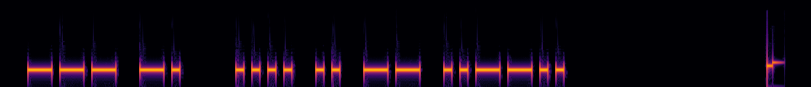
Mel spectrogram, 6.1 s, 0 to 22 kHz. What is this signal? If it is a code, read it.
Morse code, heard as a keyed tone, about 21 wpm, 700 Hz. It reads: ON HIM?
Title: Sentences from Top 1000 Words - Review Part 2 - 20wpm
